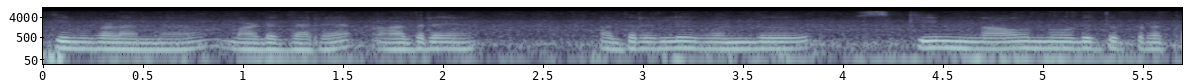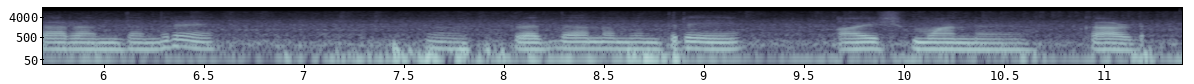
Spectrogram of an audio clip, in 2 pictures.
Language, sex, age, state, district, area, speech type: Kannada, female, 30-45, Karnataka, Koppal, rural, spontaneous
